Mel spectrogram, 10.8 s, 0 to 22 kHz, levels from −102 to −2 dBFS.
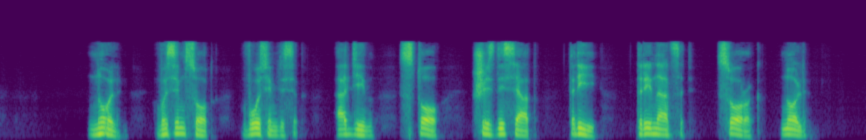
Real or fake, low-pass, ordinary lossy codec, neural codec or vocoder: fake; 7.2 kHz; MP3, 48 kbps; codec, 16 kHz, 0.8 kbps, ZipCodec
